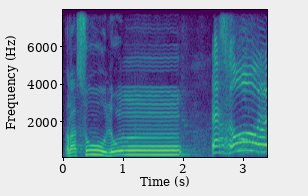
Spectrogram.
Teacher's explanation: را کو پر کر کے پڑھیں گے کیونکہ زبر ہے. واو مدہ ایک الف کھینچ کے پڑھیں گے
